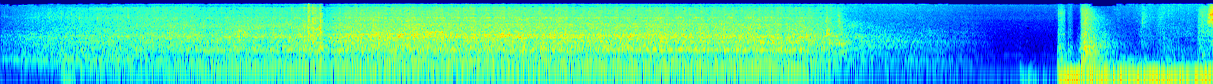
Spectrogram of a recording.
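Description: A car engine runs with a steady idling hum and a brief thump partway through, then quiets before a sharp door slam and a renewed low rumble.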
